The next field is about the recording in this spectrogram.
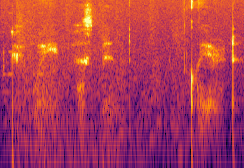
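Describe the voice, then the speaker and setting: A woman hosting a gameplay video in ASMR style, murmuring softly and gently as she comments. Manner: soft, gentle, unhurried murmuring. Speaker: gameplay host.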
